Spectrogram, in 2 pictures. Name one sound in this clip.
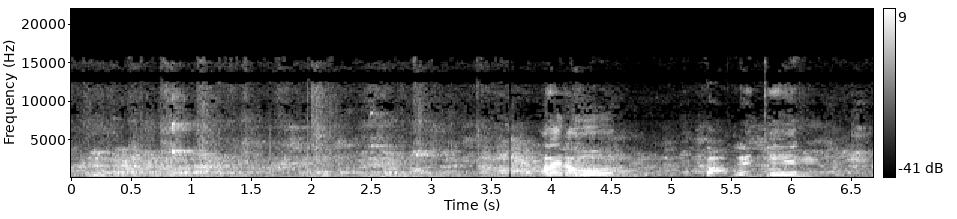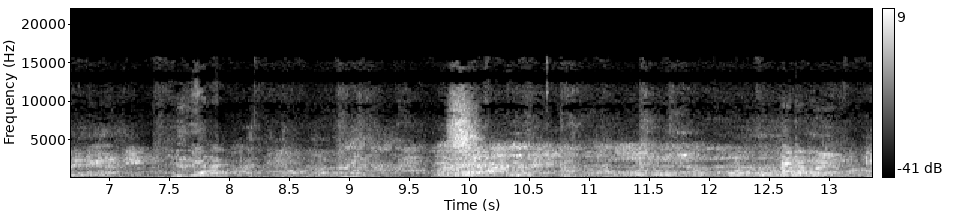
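A crowd of young people chatters loudly in an echoing stairwell.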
